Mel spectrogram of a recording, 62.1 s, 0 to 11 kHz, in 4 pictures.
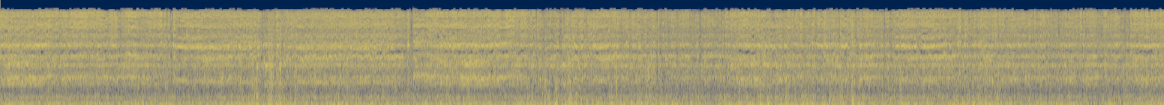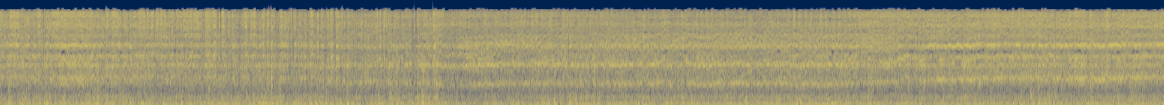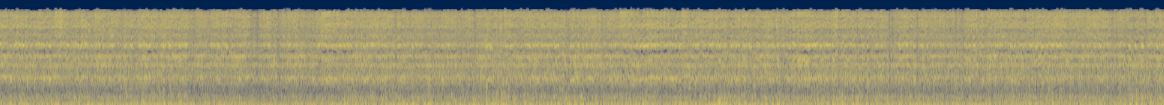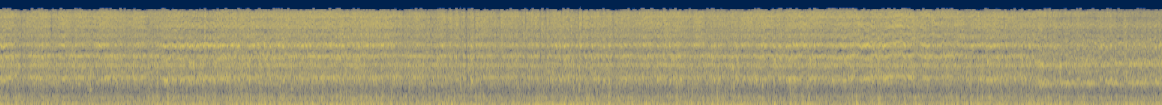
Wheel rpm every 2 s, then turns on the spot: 230, 220, 220, 230, 230, 230, 230, 230, 230, 230, 200, 160, 160, 180, 220, 230, 230, 230, 230, 230, 220, 230, 230, 230, 230, 230, 240, 230, 230, 230, 190.
none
